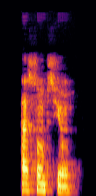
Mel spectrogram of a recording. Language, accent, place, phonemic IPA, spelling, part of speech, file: French, France, Lyon, /a.sɔ̃p.sjɔ̃/, Assomption, proper noun, LL-Q150 (fra)-Assomption.wav
- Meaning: Assumption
